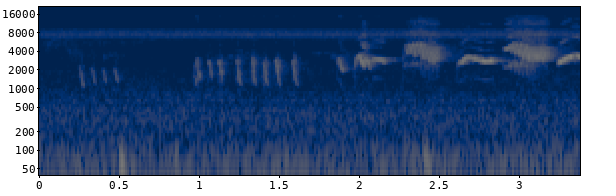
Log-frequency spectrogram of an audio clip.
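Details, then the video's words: Early-morning birds on Aobayama, Sendai, 21 July 2014 at 4:30: soft clipped chirps in quick bursts of four to six, then louder buzzy and whistled phrases close by. "Sound of Birds on Aobayama, Sendai, 2014.7.21 (4:30)"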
